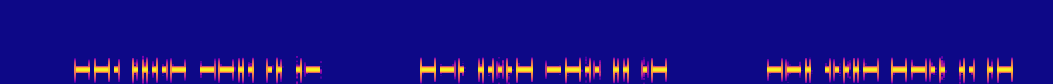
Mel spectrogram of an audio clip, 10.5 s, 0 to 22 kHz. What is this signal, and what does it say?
Morse code, heard as a keyed tone, about 25 wpm, 700 Hz. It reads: G4ZIA G4ZIA G4ZIA
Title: DXCC-100 Call Signs - 5 Characters - Repeated 3x - 25wpm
